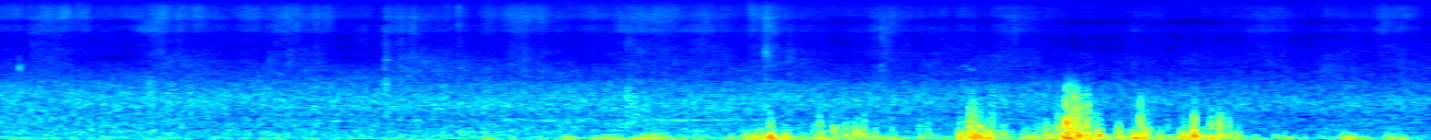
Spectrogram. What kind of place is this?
residential area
